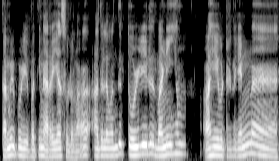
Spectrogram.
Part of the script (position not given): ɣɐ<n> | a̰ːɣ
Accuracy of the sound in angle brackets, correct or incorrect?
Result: incorrect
